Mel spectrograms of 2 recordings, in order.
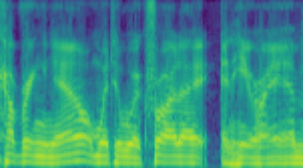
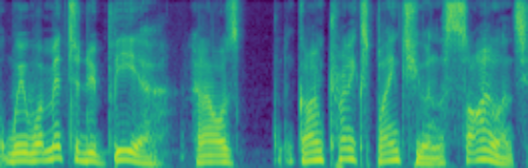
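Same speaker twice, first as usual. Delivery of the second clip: ordinary talk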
